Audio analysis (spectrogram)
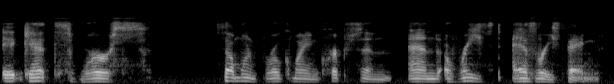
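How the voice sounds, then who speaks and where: A woman playing a gloomy ship's hacker in a story reading, explaining grave news haltingly, with muffled, echoey audio. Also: a bass voice, fairly even intonation, full character voice. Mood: grave, resigned. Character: gloomy ship's hacker reporting over the speaker.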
